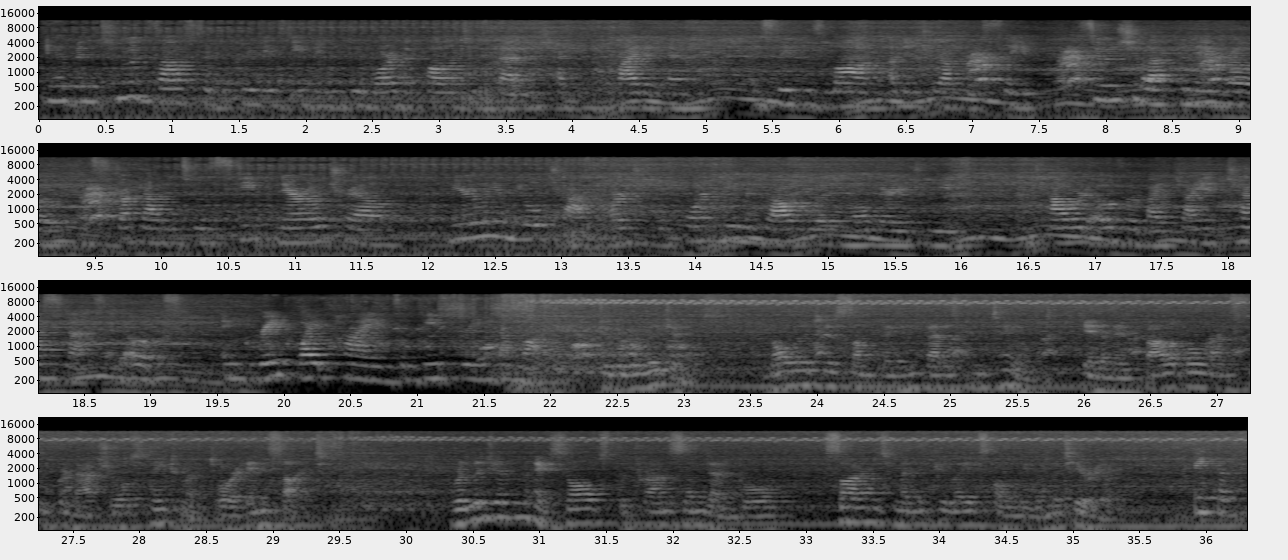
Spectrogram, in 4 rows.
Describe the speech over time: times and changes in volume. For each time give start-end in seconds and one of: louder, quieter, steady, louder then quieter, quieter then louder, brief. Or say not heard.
0.0-36.2 steady.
